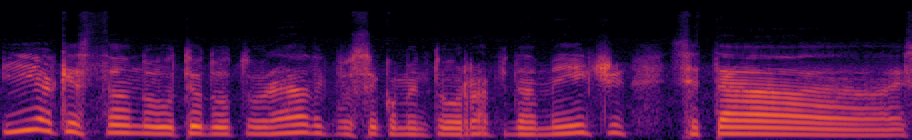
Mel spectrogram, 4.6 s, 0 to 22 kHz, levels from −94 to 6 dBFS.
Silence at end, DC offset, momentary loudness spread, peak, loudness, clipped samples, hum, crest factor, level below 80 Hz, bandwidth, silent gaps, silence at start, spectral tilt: 0 s; under 0.1%; 9 LU; -14 dBFS; -32 LUFS; under 0.1%; none; 18 dB; -78 dBFS; 9.4 kHz; none; 0 s; -6 dB/octave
